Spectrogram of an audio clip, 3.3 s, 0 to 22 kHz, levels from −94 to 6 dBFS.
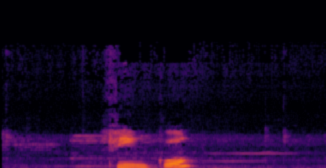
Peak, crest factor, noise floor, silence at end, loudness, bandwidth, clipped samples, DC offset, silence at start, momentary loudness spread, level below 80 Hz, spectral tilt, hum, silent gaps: -12 dBFS; 20 dB; -63 dBFS; 1.35 s; -28 LUFS; 16.5 kHz; under 0.1%; under 0.1%; 1.1 s; 13 LU; -74 dBFS; -6 dB/octave; none; none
